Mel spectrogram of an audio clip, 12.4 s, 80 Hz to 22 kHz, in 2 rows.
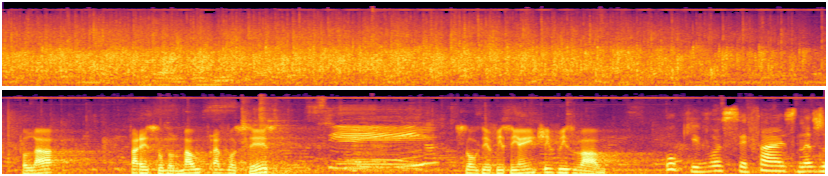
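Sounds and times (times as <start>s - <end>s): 
crowd of students applauding: 0.0s - 7.6s
speech: 6.3s - 8.8s, 9.6s - 12.3s.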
